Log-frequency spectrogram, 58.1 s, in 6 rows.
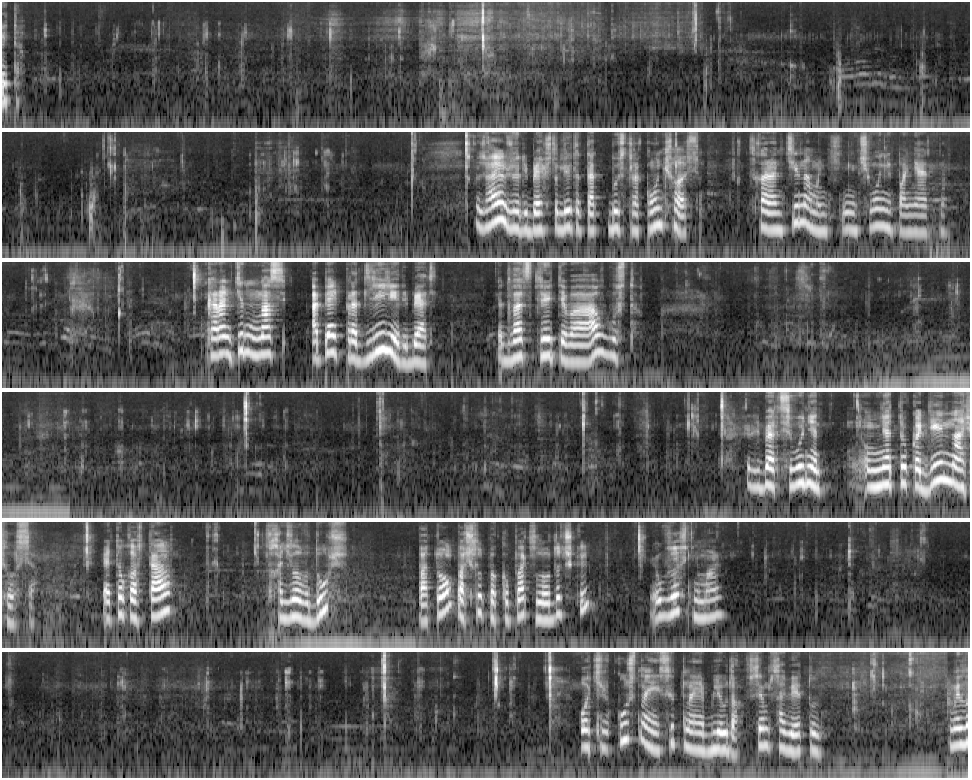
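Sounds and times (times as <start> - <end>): quiet chewing: 0.1 - 14.4, 16.3 - 17.2, 17.9 - 21.4, 25.5 - 37.7, 38.6 - 39.8, 40.4 - 41.5, 44.6 - 54.4, 56.6 - 58.0.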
